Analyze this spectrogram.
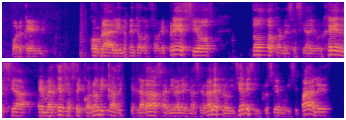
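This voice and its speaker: At a moderate pace, a man with a fairly high pitch speaks in a Buenos Aires accent, his pitch varying in an ordinary way. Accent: Buenos Aires Spanish (rioplatense). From Greater Buenos Aires. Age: 40s. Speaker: business administrator, podcast co-host. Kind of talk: casual chat.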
